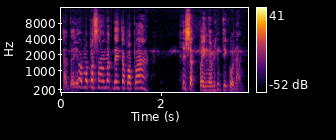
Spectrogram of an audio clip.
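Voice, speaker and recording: A lovestruck young gentleman with an Ilocano Filipino accent, acted by a man. His voice sits high and moves up and down a lot as he plays the eager, devoted son in radio comedy. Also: animated, moderate pace, dry recording. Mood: confident. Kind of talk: radio comedy drama acting.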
